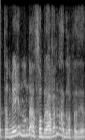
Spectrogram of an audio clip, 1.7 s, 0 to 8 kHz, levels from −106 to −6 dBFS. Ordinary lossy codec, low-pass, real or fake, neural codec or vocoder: none; none; fake; codec, 16 kHz, 16 kbps, FreqCodec, smaller model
